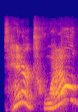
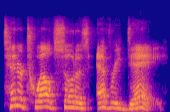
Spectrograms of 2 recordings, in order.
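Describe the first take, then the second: First: High, loud, drawn-out incredulous echo; freaking out. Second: Said in the usual way. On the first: Retold or imitated. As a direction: imitate a coach aghast at the number, rising into a squeal. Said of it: "he's freaking out".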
